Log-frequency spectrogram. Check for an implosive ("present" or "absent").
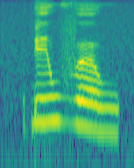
present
